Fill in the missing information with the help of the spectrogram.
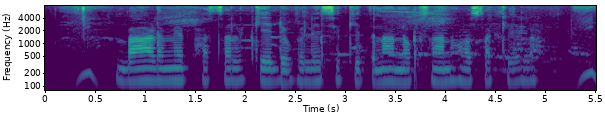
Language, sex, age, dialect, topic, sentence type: Bhojpuri, male, 18-24, Western, agriculture, question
